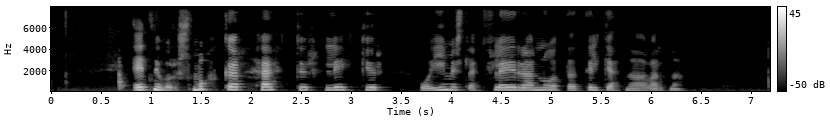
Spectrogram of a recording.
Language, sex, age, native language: Icelandic, female, 50-59, Icelandic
